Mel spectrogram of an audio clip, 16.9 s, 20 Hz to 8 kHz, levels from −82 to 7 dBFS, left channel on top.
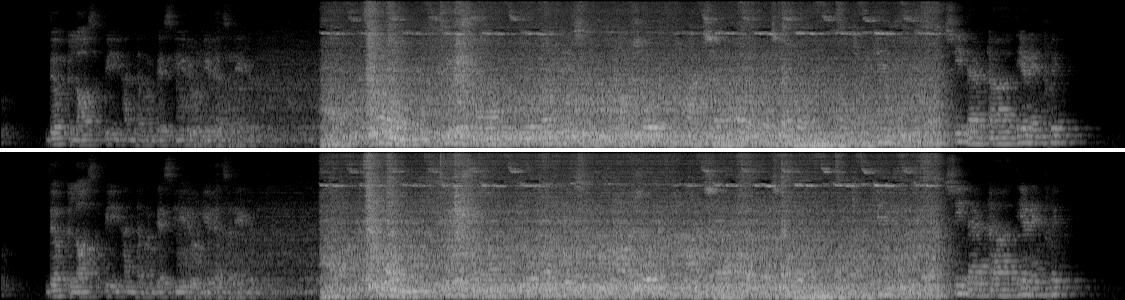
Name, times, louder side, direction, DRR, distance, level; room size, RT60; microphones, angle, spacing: voice 1, 0.7-4.1, right 1 dB, 15° right, -7 dB, 0.5 m, -41 dB
voice 2, 2.6-15.8, left 1 dB, 55° left, -5 dB, 0.7 m, -32 dB
sound 1, 4.8-14.1, equal, 75° right, 0.7 m, -26 dB
2.7 x 2.0 x 2.3 m, 0.91 s
head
